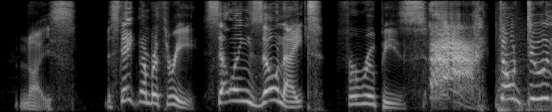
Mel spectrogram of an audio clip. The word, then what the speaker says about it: zonite: and you're all out Zone Knight is best used for upgrading your battery and re and you're messing me up with all this bad pronunciation of zonite zonite is the best use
